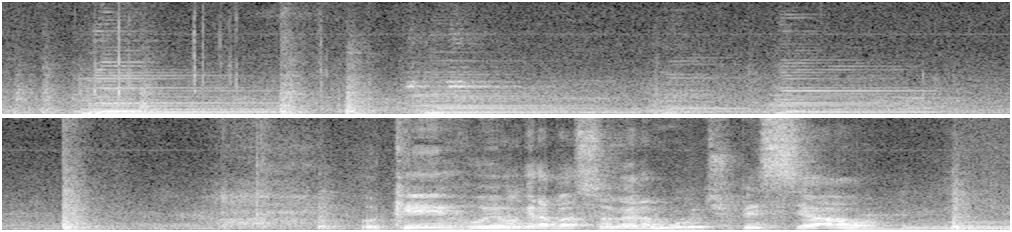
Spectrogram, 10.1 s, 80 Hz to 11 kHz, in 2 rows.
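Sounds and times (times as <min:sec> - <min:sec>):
acoustic guitar strummed: 0:00.0 - 0:05.7, 0:09.2 - 0:10.0.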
